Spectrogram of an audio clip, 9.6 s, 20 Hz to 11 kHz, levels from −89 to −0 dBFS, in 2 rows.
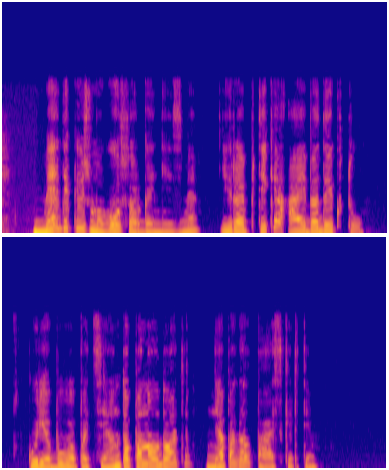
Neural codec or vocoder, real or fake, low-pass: none; real; 7.2 kHz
